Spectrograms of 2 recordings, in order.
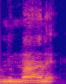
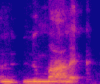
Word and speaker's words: mnemonic: the word down of pneumonic um there's a m that opens up that word so it's not pneumonic even though it is pneumonic the m is silent so you know a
